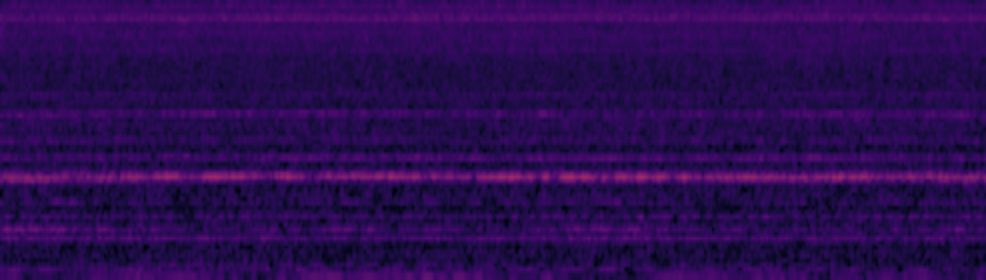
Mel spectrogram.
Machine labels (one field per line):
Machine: fan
